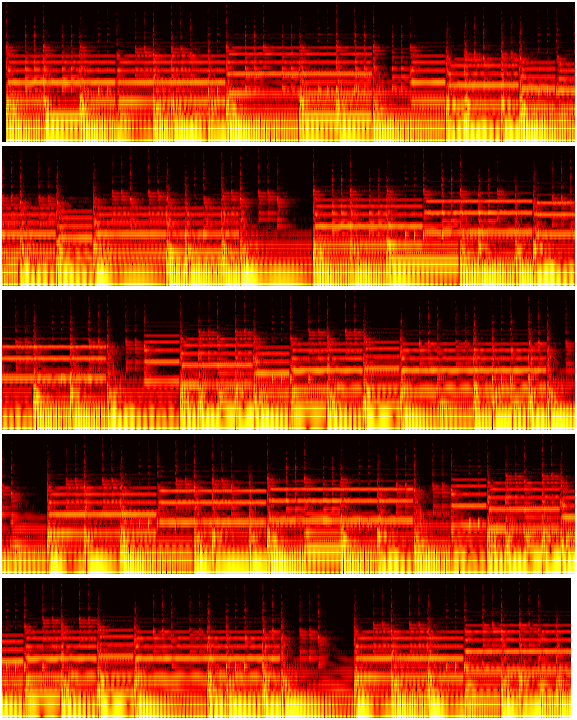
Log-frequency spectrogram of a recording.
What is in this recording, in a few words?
Bon Odori, midi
